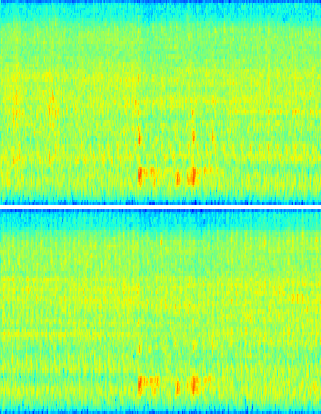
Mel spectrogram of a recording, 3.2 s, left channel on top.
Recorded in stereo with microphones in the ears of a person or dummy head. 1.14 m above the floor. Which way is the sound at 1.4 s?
30° left (ahead or behind).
